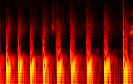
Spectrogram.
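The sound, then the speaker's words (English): Rapid, insistent knocking on the door of a home in Florida, about nine loud, evenly spaced thuds in quick succession, with no voices. “You should probably go answer the door.”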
